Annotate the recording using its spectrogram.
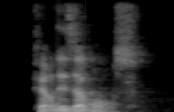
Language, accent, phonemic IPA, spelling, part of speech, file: French, France, /fɛʁ de.z‿a.vɑ̃s/, faire des avances, verb, LL-Q150 (fra)-faire des avances.wav
- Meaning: to put the make on, to put the moves on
